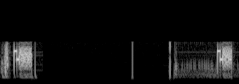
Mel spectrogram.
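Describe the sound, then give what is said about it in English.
Telephone keypad tones sound as a number is dialed for a call, with a few short, thin beeps separated by silent gaps and a tiny click in between. “Let me make a phone call.”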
